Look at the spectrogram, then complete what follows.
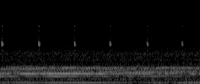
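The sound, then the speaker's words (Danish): A Ford car idles with a steady low engine hum while its hazard lights tick in a regular rhythm, about six crisp clicks spaced evenly, clear with no talking, as it pulls onto a green verge on a Sunday morning with little traffic; its right rear tyre is flat. “Stefan tjekkede bagspejlet, inden han slog nødblinket til og forsøgte at navigere Forden op i den grønne rabat.”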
